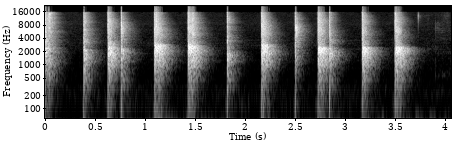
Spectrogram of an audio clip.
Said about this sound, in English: Wow. Synchronized clapping.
